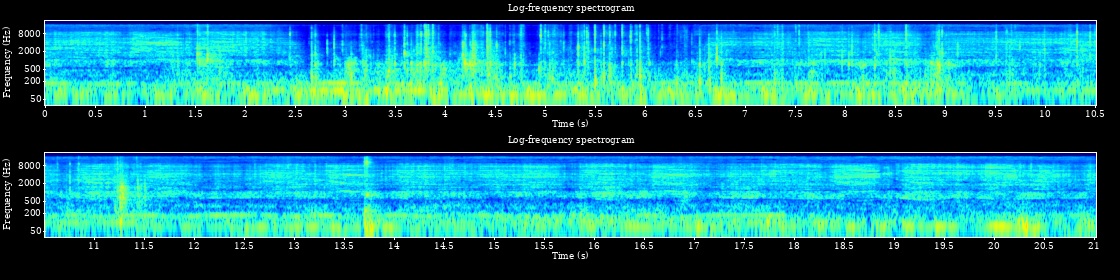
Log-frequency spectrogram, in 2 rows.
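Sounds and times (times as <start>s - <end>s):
toy motor and plastic gears: 0.0s - 21.0s.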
